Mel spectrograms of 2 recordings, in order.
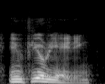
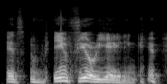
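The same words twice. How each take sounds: First: Infuriating said through a laugh; a wry chuckle on infuriating. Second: Said in the usual way. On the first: Real, not acted. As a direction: laugh as you repeat infuriating. Repeats the word, then laughs.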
